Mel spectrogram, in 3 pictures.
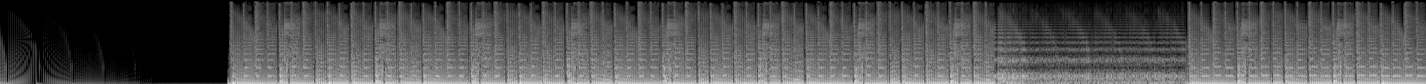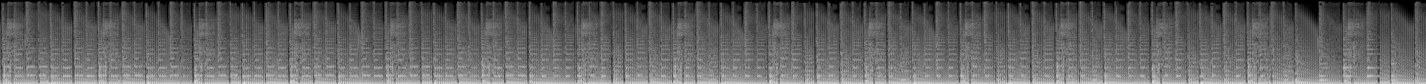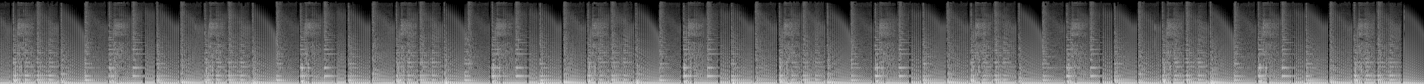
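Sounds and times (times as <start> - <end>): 
techno tune on a CSG8580R5 chip: 2.3 - 10.8, 11.9 - 42.7.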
